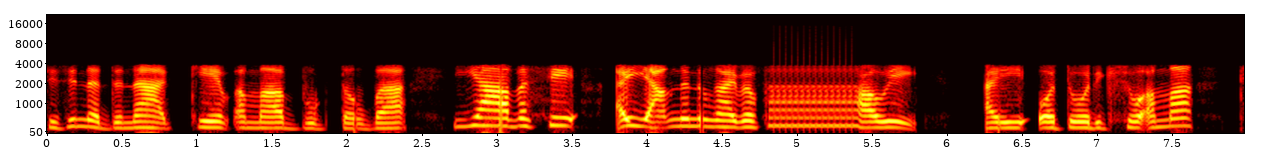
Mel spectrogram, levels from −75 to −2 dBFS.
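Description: The speech runs throughout over a Bluetooth CVSD headset codec, a 64 kbps one-bit delta link, band-limited to roughly 150 Hz to 3.7 kHz. Sibilants turn scratchy over a granular hiss.

Unconcealed Bluetooth headset packet loss first hits at 2.04 to 2.07 s, where a few voice packets vanish and about 15 ms of sound drops to an abrupt hole. It recurs at 3.02 s (11.2 ms) and 4.35 to 4.39 s (18.8 ms).

From 4.84 to 5.4 s a system hang loop freezes the computer while the hardware replays a 40 ms buffer 14 times, giving a 25 Hz machine-gun stutter.

A final short packet loss at 6.34 s removes 7.5 ms.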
